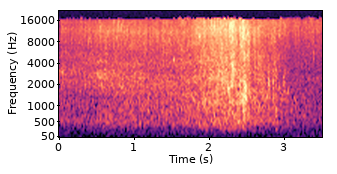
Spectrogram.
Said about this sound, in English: As you listen to the ocean waves washing ashore.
